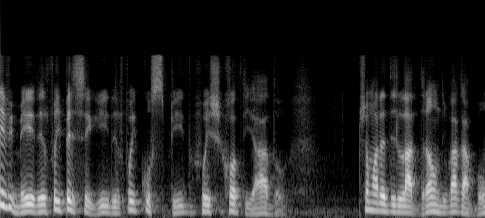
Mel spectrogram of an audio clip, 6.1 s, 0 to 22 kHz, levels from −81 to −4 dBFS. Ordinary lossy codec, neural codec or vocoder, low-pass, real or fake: none; codec, 16 kHz, about 1 kbps, DyCAST, with the encoder's durations; none; fake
